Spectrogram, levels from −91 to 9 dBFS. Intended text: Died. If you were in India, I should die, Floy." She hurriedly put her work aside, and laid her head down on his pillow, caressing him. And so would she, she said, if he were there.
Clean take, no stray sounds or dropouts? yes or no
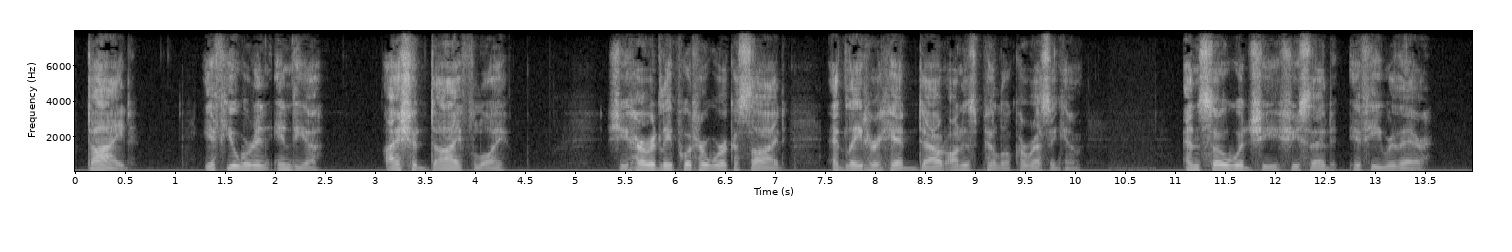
yes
